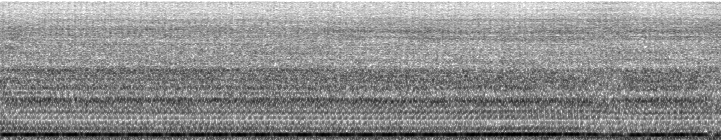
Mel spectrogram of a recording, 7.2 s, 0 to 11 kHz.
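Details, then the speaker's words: 1959 Plymouth Savoy with cheap replacement Carter-type carburetor: loud low idle with uneven, slightly hunting beat; runs but idles rough, vacuum leak suspected. "Le yeah seems like there's a vacuum leak um it ran though so that's good"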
